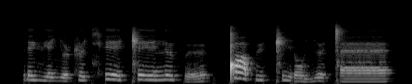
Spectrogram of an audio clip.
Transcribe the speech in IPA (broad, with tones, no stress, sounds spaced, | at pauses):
ɾ e˥ vʲ æ˧ ʎ ø˩˧ ʈ͡ʂ ø˥˧ t͡ɕʰ eː˥˧ ǁ eː˥ n ø˥ p ø˩˧ | ǃ ɑ˥˧ p y˧˩ ǁ i˧˩ ɾ o˧˩ ʎ ø˥˧ ǀ æː˧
